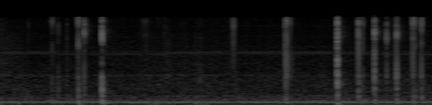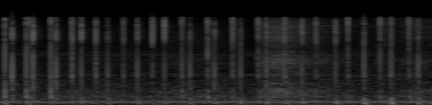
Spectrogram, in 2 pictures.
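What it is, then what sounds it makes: Ice block tapped with fingernails. Long dark-purple nails tap and scratch the top and sides of a large, clear, solid ice block with bubbles inside, resting on a white towel. Sharp, bright clicks start sparse and then come quickly and evenly, with a brief scratchy rasp around the seven-second mark. A steady low hum runs underneath throughout.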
